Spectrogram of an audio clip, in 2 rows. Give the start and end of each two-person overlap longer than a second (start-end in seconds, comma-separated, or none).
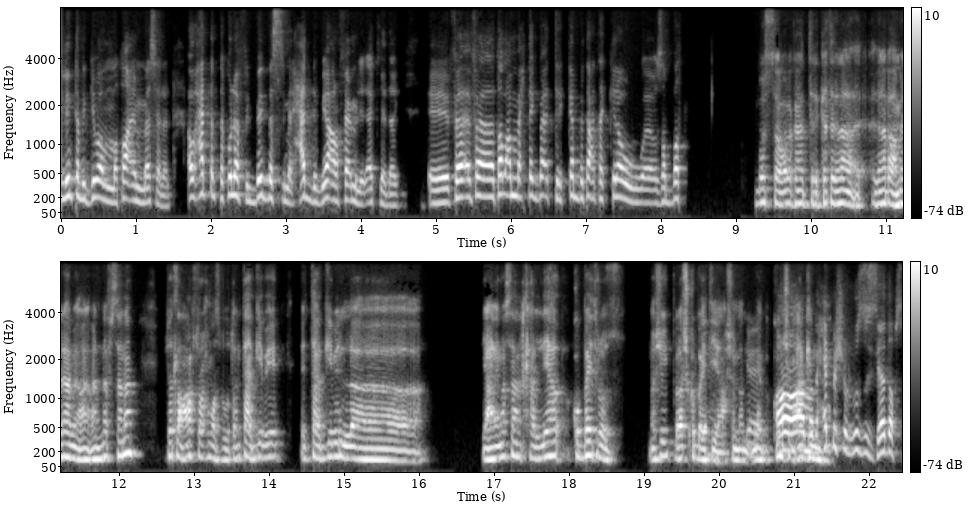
19.6-21.6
